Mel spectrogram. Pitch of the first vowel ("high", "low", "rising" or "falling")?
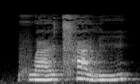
rising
